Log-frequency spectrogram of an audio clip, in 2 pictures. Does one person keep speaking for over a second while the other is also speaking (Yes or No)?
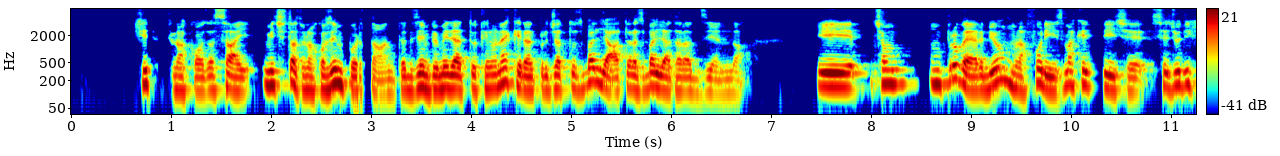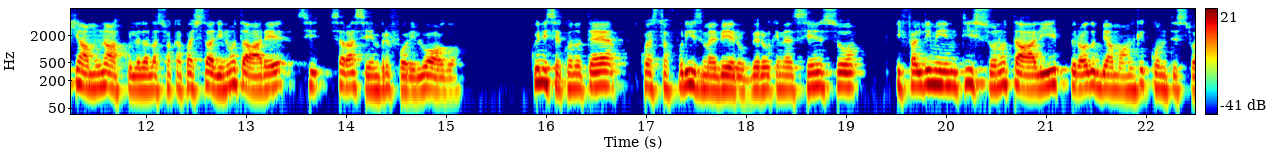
No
